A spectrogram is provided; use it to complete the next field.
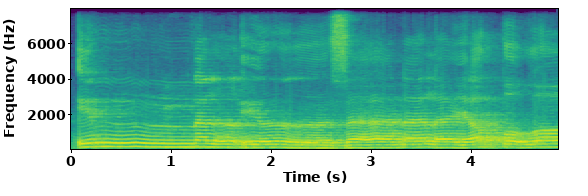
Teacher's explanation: Nun tasdid jangan lupa ini didengungkan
